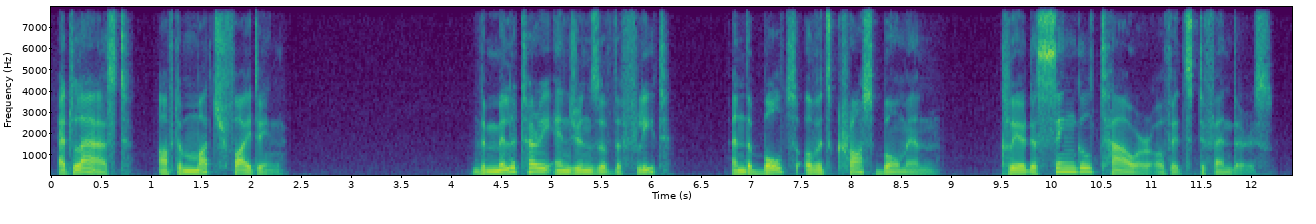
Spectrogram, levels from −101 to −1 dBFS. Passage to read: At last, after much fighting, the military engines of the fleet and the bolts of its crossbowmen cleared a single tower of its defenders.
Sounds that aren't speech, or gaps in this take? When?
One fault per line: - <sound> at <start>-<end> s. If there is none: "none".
none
